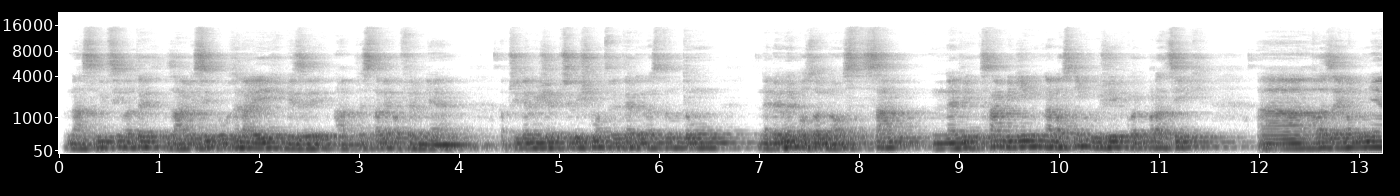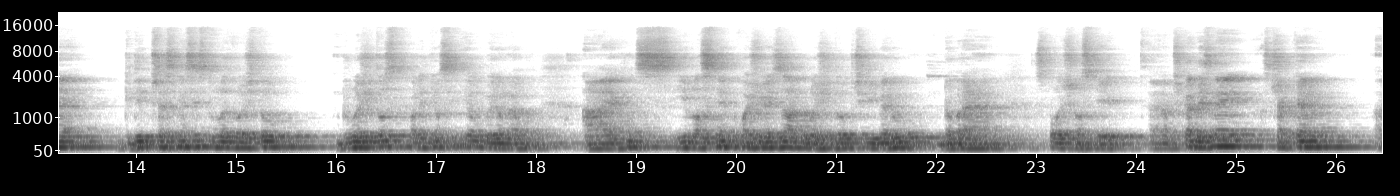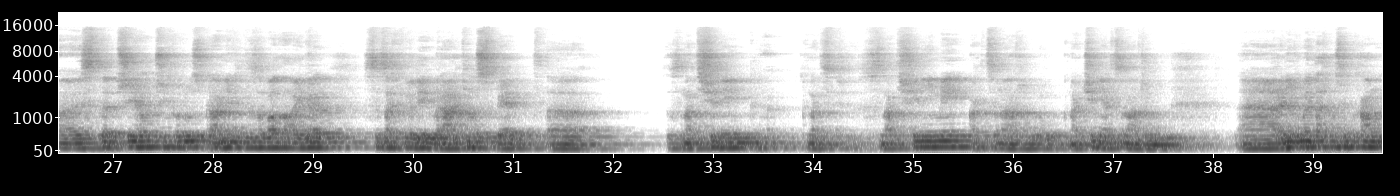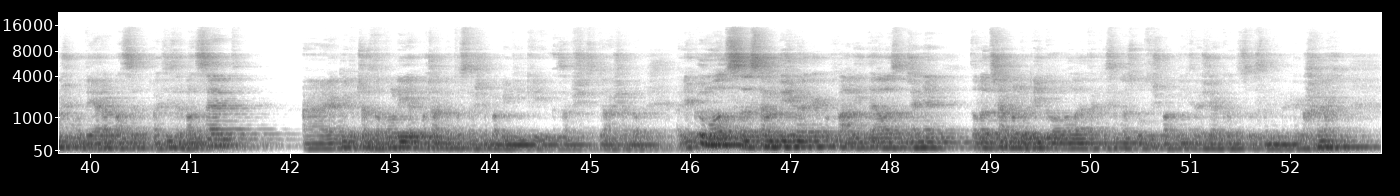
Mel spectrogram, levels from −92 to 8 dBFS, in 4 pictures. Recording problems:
room echo; strong; dies away in 1.1 s
off-mic speech; far

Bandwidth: 15 kHz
